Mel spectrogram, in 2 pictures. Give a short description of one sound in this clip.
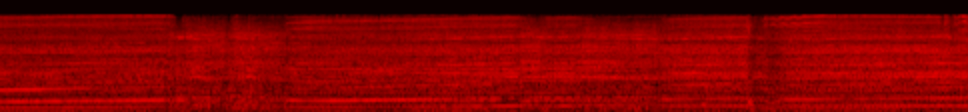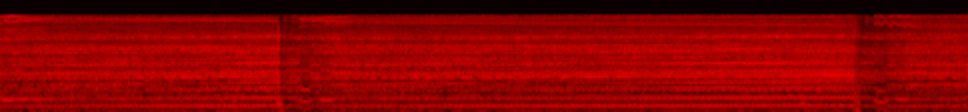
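A racing car engine whines at high revs, shifting gears with brief drops in pitch.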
